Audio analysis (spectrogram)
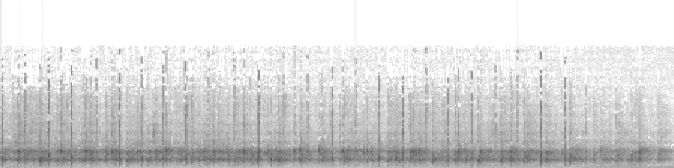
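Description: Sustained applause from a crowd, dense overlapping claps at a steady, fairly loud level throughout, with a low constant hum underneath and no talking.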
